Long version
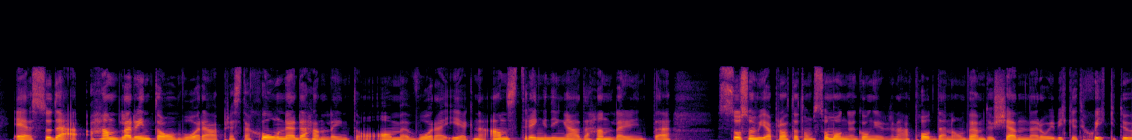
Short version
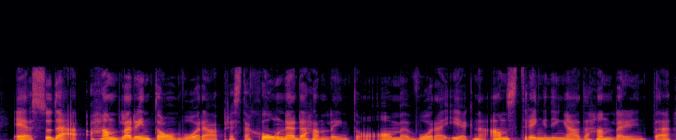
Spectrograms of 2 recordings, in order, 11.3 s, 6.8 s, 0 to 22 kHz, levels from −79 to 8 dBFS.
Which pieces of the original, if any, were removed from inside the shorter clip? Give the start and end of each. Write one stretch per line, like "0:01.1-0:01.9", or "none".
none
